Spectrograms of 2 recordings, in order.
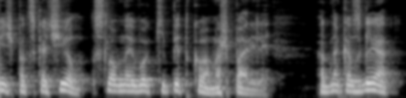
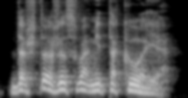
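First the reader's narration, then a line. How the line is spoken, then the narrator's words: Exasperated bark. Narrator (Russian): не выдержал, рявкнул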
